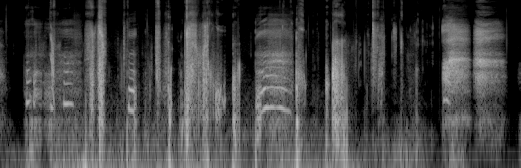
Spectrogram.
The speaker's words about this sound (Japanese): お兄ちゃんのお耳美味しい。ペロペロしたい。もっとペロペロしてい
